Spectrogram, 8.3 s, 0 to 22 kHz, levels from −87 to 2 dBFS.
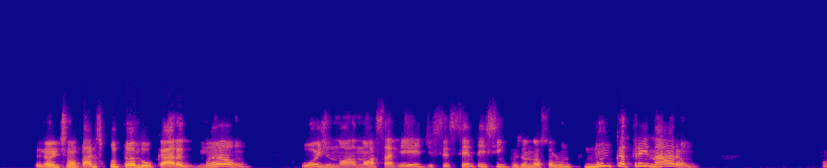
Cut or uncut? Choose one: cut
